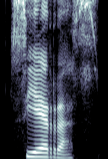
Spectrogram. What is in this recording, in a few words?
"cierras", spanish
